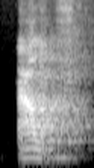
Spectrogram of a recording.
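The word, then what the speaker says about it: אלף: Its pronunciation is ah, like a silent sigh. However, when we read this letter, we read Aleph.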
